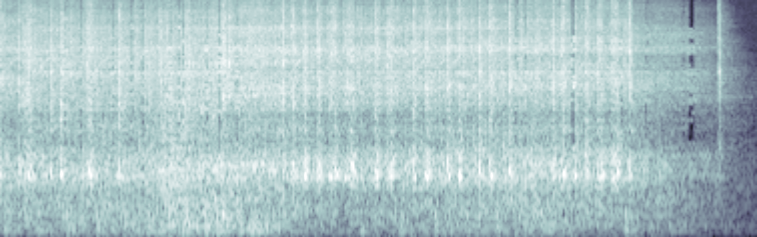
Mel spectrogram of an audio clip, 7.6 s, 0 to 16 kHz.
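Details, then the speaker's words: Sky Trak small diesel listed inoperable, started cold after 10-second glow plug preheat; even diesel clatter holding a steady beat before winding down; runs about perfect, may need belt dressing or belts tightened; normal running. "sounds like it runs about perfect to me it might could use a little bit of belt dressing or couple of the belts tightened up or something"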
